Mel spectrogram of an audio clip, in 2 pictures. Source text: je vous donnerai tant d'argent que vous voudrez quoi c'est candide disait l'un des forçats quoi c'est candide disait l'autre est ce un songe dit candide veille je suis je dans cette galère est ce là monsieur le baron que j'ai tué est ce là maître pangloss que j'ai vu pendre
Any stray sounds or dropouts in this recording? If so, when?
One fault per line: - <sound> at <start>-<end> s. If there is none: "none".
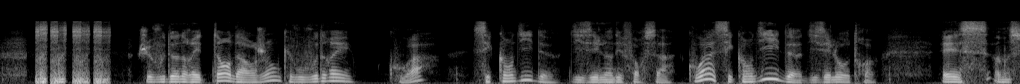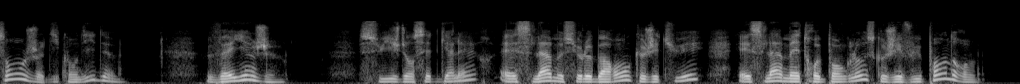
- laugh at 0.4-1.1 s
